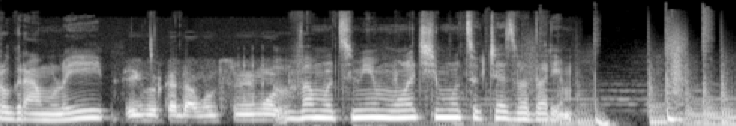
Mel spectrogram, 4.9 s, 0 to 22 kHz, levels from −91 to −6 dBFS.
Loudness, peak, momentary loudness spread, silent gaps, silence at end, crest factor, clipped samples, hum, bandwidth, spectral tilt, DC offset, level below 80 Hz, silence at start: -14 LUFS; -4 dBFS; 8 LU; none; 0 s; 10 dB; under 0.1%; none; 16 kHz; -5.5 dB/octave; under 0.1%; -32 dBFS; 0 s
